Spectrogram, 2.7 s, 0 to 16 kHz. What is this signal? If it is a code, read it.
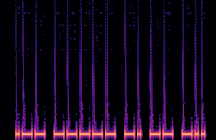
Morse code, heard as a keyed tone, about 39 wpm, 700 Hz. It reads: W0NMD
